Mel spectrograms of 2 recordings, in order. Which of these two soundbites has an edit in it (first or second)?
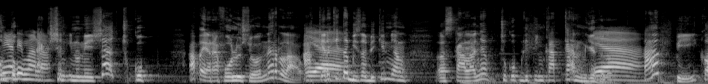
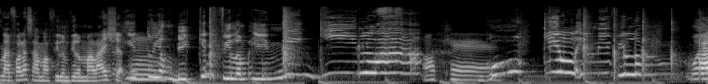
second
